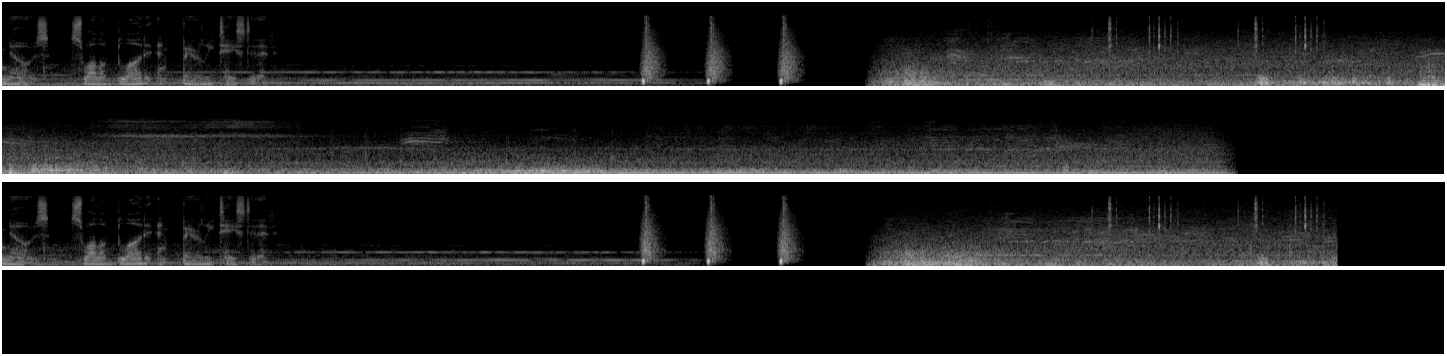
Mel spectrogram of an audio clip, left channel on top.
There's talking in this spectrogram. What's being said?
nose, swallowed blood, and barely tasted it.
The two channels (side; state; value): right; drops out; at 13.4 s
